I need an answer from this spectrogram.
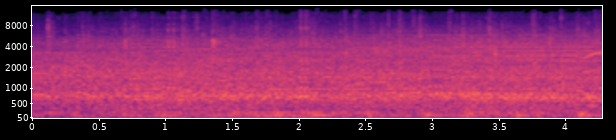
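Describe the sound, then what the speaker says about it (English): A large Wisconsin stadium crowd during a college football game against ASU, a steady broadband roar of cheering and clapping that stays loud and constant throughout. "The Wisconsin crowd trying to get their defense into it a little bit right now"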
